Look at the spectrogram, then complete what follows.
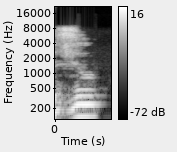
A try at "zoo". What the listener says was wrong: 어디가 잘못됐죠? 오오는 우입니다. 우 유가 아니고요. 오오는 우예요.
